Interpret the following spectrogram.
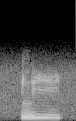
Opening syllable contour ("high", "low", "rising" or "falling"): low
